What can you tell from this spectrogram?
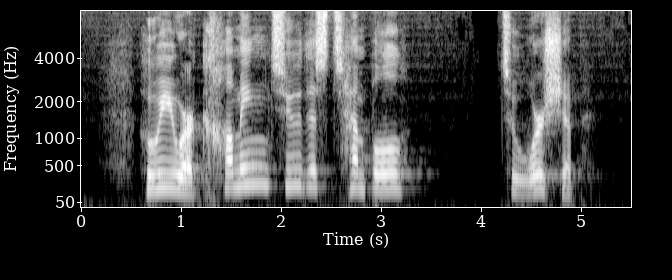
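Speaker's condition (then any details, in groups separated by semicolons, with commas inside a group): No condition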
